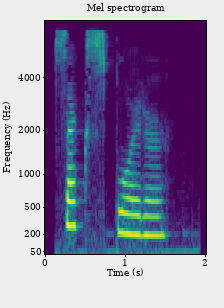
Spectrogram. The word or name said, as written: sexploiter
